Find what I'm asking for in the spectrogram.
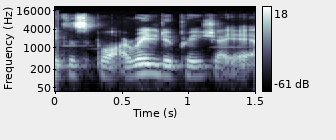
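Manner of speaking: ordinary delivery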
